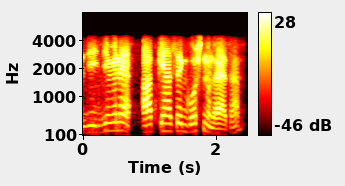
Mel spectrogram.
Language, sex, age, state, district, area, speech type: Urdu, male, 30-45, Uttar Pradesh, Muzaffarnagar, urban, conversation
